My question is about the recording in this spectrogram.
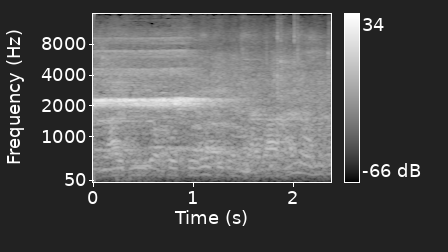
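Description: Wrestling referee's whistle: one long steady blast that stops a little over a second in, halting the action, with voices in the background.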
